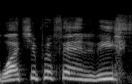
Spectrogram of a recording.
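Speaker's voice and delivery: voice shot way up, very high. Quoting the guy from a meme: imitating the meme guy. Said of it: "the guy who's all like".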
